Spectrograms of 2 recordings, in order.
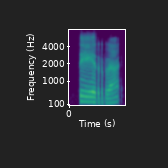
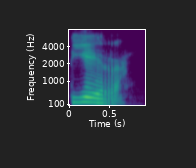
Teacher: está formada por una vocal E, que cuando evoluciona al castellano pasa esa E a convertirse en un diptongo. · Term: diptongación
